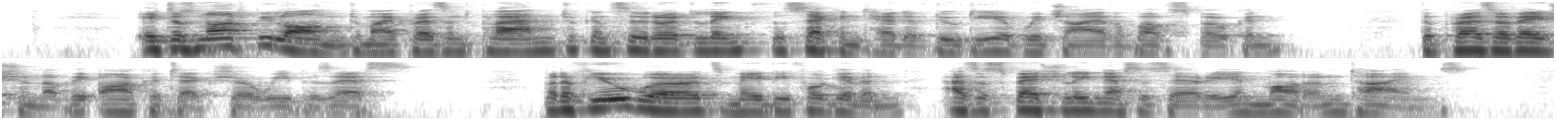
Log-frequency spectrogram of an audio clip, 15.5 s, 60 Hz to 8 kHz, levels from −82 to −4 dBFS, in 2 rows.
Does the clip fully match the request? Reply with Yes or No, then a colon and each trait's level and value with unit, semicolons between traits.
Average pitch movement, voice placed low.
Yes: average, 3.5 semitones; low, 110 Hz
